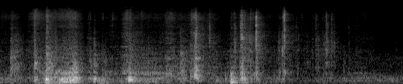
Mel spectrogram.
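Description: A cardboard box being opened and its contents handled by hand: a quick run of knocks, scrapes and rustles that dies down about three seconds in.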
